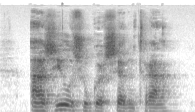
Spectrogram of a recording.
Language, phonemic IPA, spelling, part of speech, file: Dutch, /aˈzilzukərˌsɛntra/, asielzoekerscentra, noun, Nl-asielzoekerscentra.ogg
- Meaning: plural of asielzoekerscentrum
